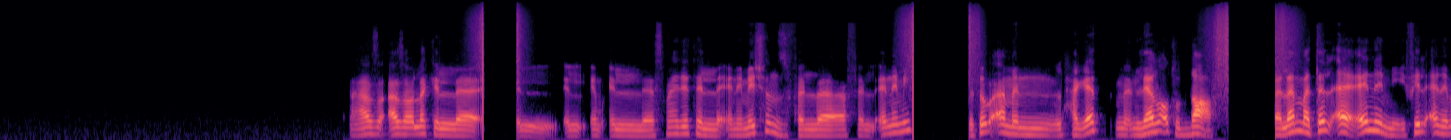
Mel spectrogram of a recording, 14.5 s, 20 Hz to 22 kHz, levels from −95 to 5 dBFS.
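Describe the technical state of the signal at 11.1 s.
At 11.1 s the speech signal is intact, with no audible technical fault at that moment.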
